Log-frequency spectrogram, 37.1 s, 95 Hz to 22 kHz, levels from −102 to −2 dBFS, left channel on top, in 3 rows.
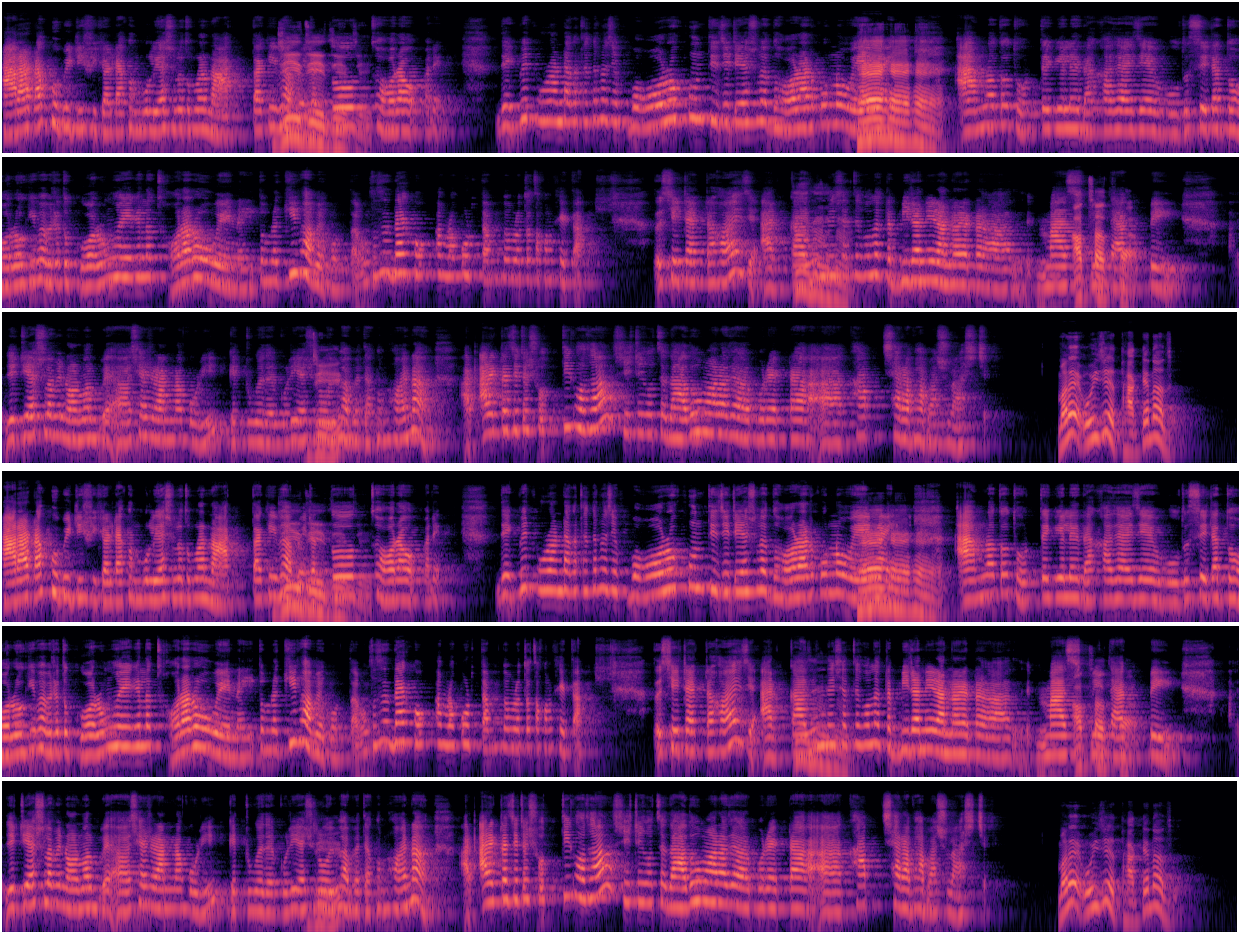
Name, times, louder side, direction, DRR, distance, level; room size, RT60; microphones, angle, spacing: voice 1, 0.0-8.9 9.3-18.2 18.4-34.4, right 2 dB, 35° right, 9 dB, 1.4 m, -36 dB
voice 2, 2.7-3.7 8.5-9.4 20.3-20.9 23.1-23.7 27.8-28.2 35.3-36.4, left 3 dB, 25° left, 13 dB, 0.6 m, -36 dB
19.5 x 6.6 x 7.9 m, 0.65 s
head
